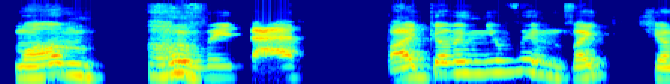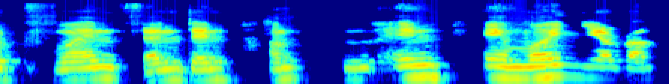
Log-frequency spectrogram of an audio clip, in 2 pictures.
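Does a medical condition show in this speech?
Yes: cerebral palsy.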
